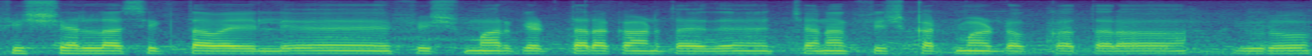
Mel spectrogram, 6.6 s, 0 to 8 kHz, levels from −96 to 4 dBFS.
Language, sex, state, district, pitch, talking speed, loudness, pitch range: Kannada, male, Karnataka, Raichur, 140 Hz, 130 wpm, -15 LUFS, 135-145 Hz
